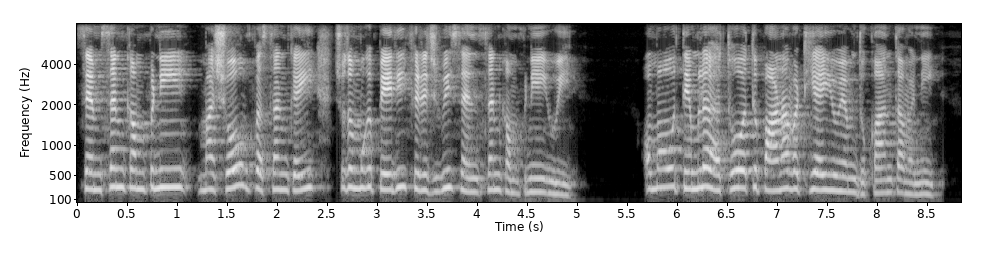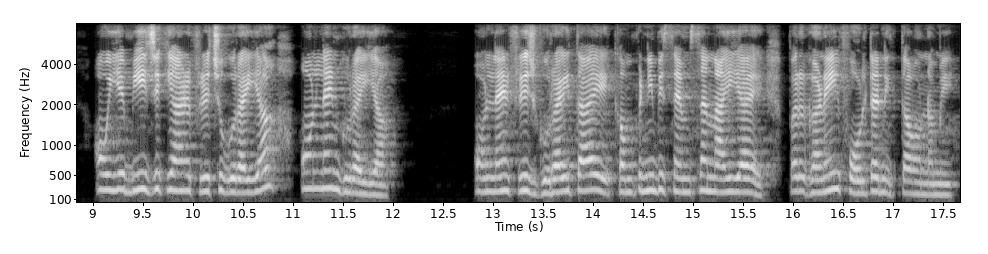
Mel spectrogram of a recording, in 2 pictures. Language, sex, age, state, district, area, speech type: Sindhi, female, 30-45, Gujarat, Surat, urban, spontaneous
